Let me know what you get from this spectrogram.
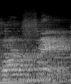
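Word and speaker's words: Barfée: It's pronounced Barfee.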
